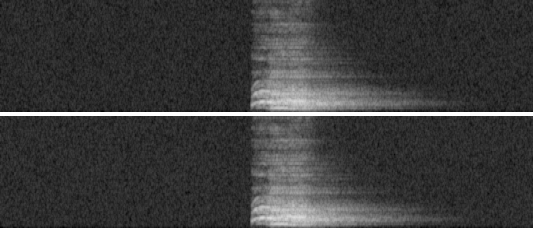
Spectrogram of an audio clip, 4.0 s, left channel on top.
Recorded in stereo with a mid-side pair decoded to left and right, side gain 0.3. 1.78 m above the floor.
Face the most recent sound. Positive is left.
turn(degrees=-20)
